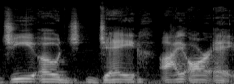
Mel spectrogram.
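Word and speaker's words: ゴジラ: like that movie, but in Japan the title literally is like G O J I R A. Like it's spelled Gojira.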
